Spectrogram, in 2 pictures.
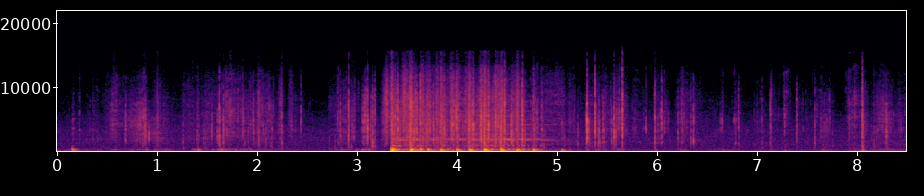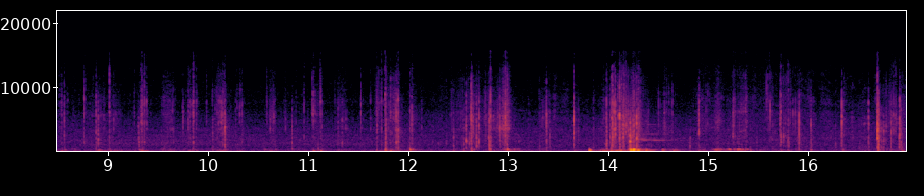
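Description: A plastic Teeccino coffee bag being handled and cut open with scissors, crinkling. There is a loud ripping, crackling burst about three seconds in that lasts over a second, and a shorter one near the end.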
